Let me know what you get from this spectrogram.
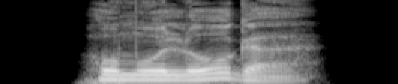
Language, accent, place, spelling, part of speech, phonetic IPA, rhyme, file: German, Germany, Berlin, homologe, adjective, [ˌhomoˈloːɡə], -oːɡə, De-homologe.ogg
- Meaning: inflection of homolog: 1. strong/mixed nominative/accusative feminine singular 2. strong nominative/accusative plural 3. weak nominative all-gender singular 4. weak accusative feminine/neuter singular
